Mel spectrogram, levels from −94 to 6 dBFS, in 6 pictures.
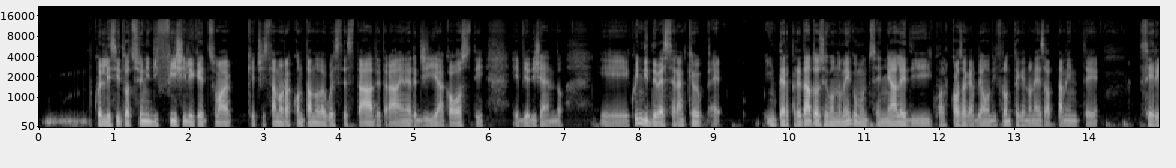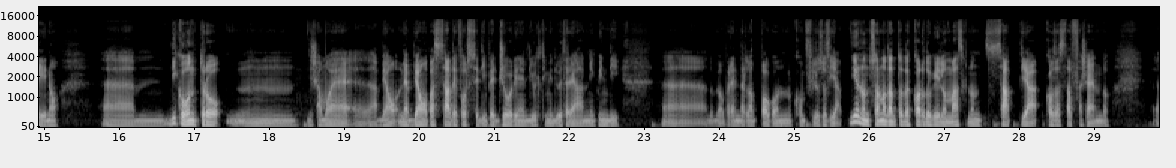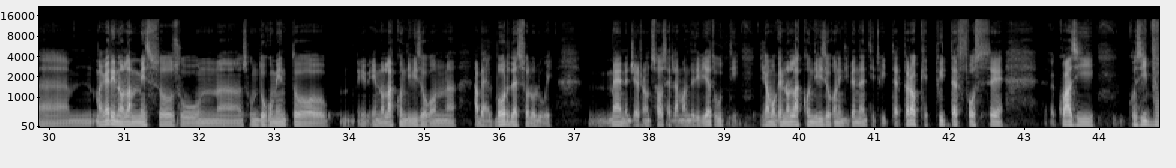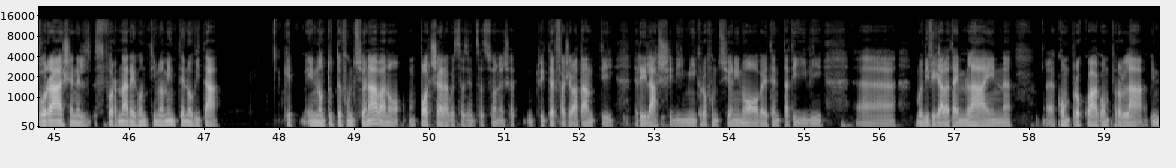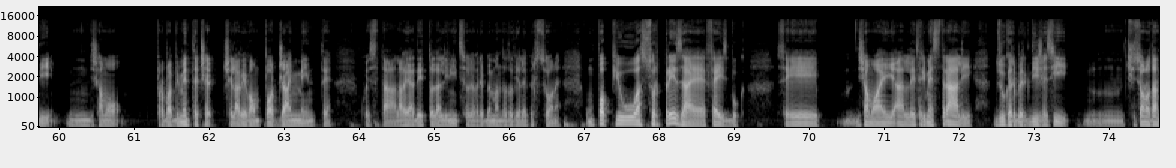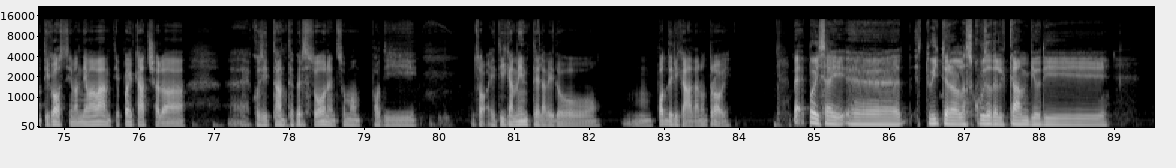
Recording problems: none

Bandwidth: 14 kHz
